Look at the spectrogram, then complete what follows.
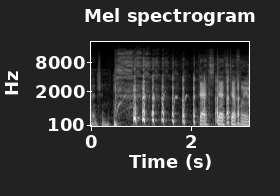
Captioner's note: laughs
